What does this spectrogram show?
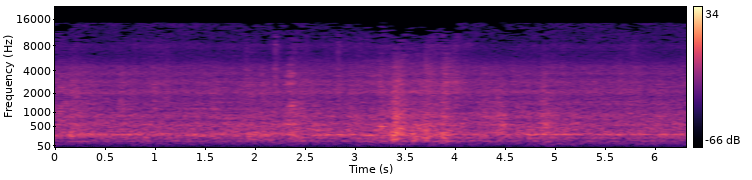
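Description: Thameslink commuter train running, heard from inside the carriage: a steady rumble of wheels on track under a constant low hum, with a louder clatter a little past halfway.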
